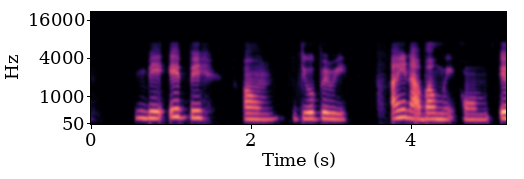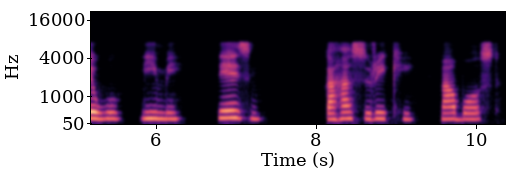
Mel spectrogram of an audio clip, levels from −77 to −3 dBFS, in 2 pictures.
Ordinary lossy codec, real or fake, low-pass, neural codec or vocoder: none; fake; 7.2 kHz; codec, 16 kHz, about 1 kbps, DyCAST, with the encoder's durations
